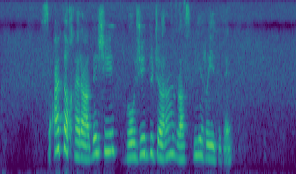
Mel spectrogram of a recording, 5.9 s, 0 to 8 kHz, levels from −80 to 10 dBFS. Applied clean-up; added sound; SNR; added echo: neural mask model Resemble Enhance denoiser.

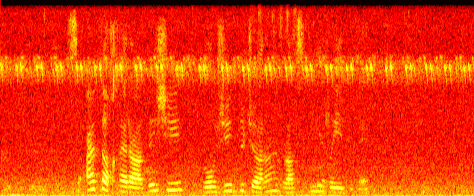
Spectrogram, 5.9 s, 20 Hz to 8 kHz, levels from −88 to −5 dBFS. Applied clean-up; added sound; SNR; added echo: none; Insect; 0 dB; none.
